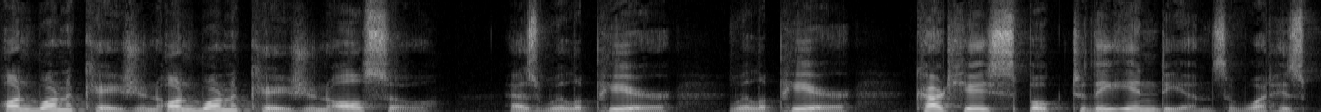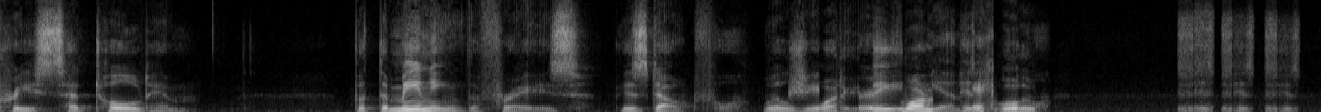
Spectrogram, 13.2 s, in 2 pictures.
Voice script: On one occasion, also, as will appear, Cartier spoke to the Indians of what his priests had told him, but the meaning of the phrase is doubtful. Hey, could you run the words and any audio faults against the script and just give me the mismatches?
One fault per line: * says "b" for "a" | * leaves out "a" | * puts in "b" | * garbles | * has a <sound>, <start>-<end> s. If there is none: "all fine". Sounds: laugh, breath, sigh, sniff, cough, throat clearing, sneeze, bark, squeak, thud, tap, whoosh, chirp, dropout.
* puts in "on one occasion"
* puts in "will appear"
* garbles
* has a laugh, 12.5-13.1 s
